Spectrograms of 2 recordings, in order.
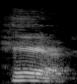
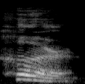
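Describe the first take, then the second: First: The vowel is an open 'e' sound. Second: The vowel is a central schwa sound. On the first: The speaker calls it wrong. "Tem muita gente que no início pronuncia hair, hair, com o E aberto" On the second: The speaker calls it right. "se pronuncia her, her. É o schwa em inglês"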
